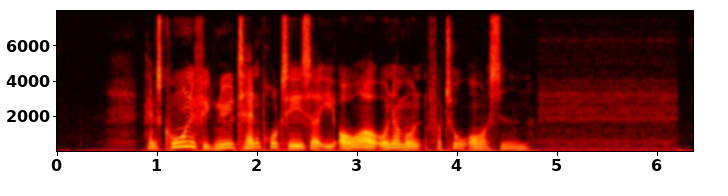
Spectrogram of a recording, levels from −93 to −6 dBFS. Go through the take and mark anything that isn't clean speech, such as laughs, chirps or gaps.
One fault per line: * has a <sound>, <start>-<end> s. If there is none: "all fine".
all fine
